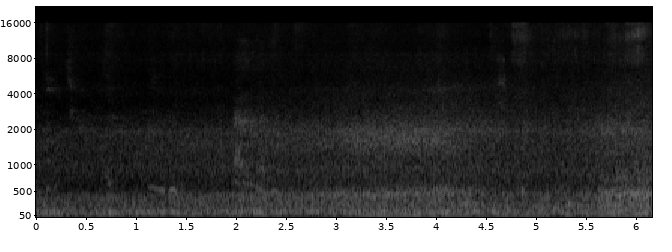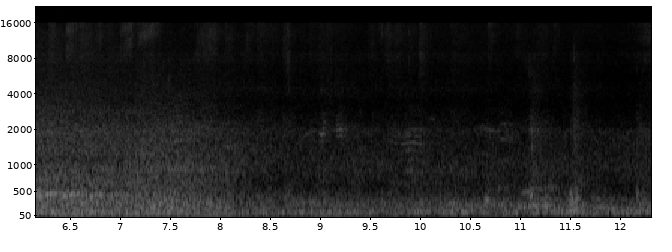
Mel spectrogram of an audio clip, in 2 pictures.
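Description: Footsteps scuff on grass and dirt.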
